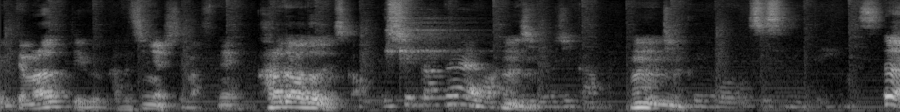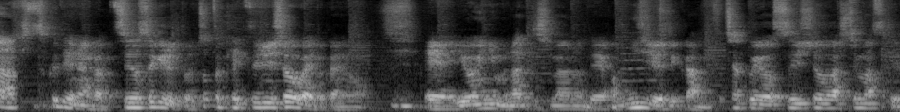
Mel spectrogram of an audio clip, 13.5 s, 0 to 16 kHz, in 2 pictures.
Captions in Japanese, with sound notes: 1 週間ぐらいは24[咳払い]時間 直を進めています。うん。 ただきつくてなんか強すぎるとちょっと 血流障害とかの、え、要因にもなって しまうので24時間着用推奨はしてます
